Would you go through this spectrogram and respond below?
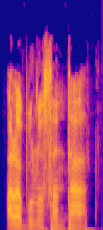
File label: cheers, occitan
